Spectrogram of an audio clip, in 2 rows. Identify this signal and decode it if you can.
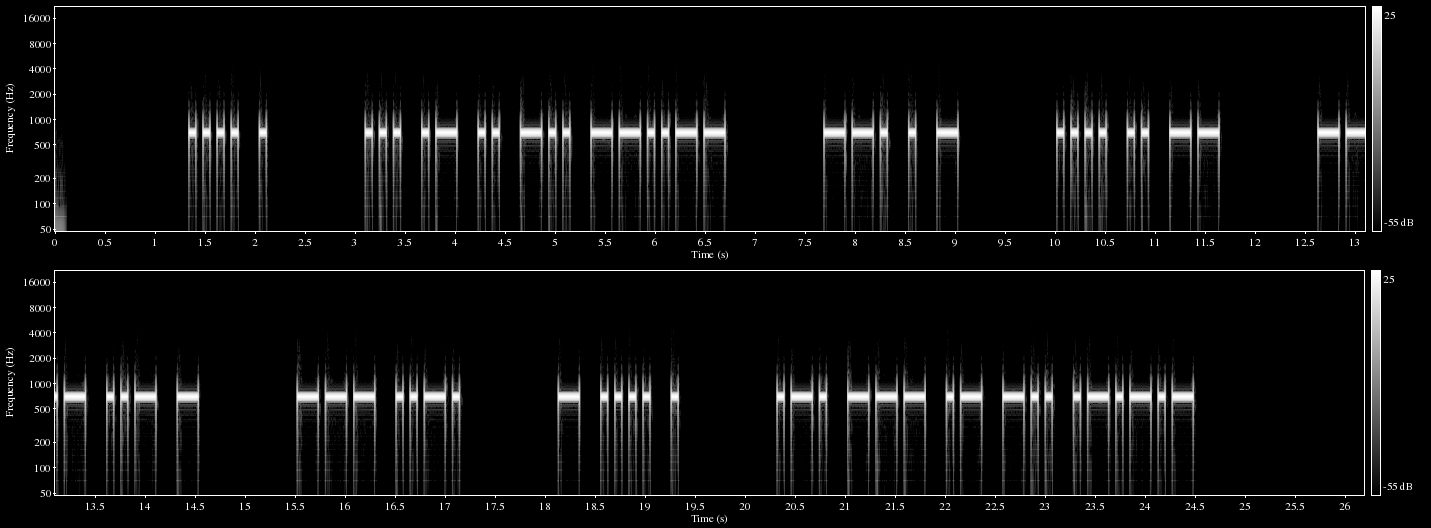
Morse code, heard as a keyed tone, about 17 wpm, 700 Hz. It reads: HE SAID, GET HIM OUT OF THE ROAD.
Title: 2x Word-Spacing - Sentences from Top 400 Words - 17wpm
